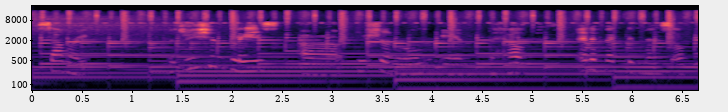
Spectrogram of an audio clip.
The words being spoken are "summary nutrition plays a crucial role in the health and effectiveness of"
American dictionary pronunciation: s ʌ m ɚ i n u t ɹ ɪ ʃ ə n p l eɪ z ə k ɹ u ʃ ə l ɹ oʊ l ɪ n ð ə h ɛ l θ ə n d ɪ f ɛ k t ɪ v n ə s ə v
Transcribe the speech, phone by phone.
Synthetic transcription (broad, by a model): s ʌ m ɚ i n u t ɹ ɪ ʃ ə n p l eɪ ə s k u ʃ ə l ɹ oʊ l ɪ n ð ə h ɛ l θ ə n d ɪ f ɛ k t ɪ v n ə s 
